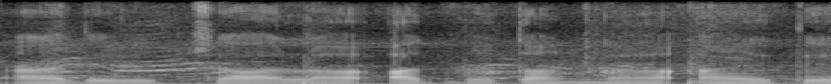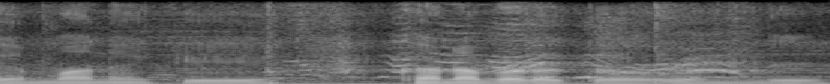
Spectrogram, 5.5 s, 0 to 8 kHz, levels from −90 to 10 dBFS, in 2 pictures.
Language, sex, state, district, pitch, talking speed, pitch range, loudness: Telugu, male, Andhra Pradesh, Sri Satya Sai, 100 Hz, 65 wpm, 100-110 Hz, -21 LUFS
